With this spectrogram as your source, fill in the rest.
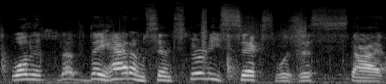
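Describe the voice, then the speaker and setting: Over noticeable background noise, a man speaks at a fairly slow pace in a high pitch. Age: 80s+. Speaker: retired car salesman. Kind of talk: casual chat.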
